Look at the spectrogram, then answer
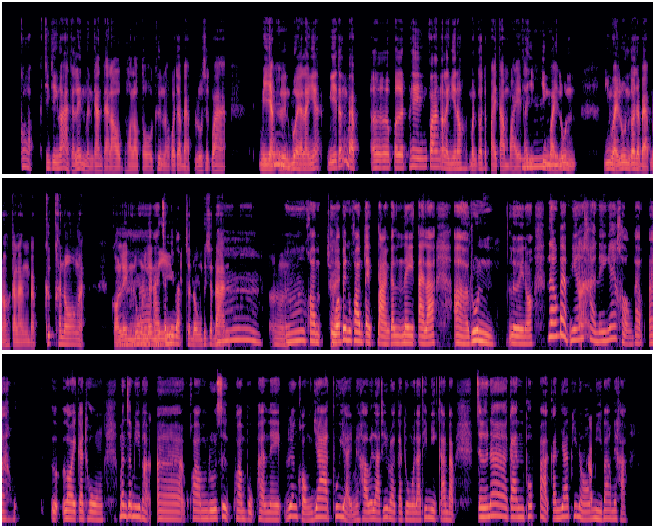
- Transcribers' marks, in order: none
- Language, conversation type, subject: Thai, podcast, เทศกาลไหนที่คุณเฝ้ารอทุกปี?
